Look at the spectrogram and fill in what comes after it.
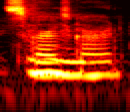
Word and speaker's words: Skarsgård: Skarsgård? – Mm-hmm.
